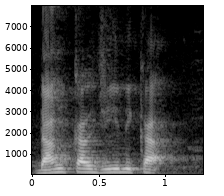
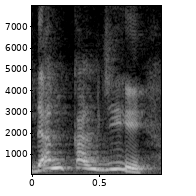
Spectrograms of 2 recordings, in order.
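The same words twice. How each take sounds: First: Said in the usual way. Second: Slow. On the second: Retold or imitated. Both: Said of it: "Nah bilang".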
